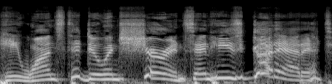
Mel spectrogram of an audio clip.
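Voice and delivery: put-on very high, worried, concerned granny voice. Describing a Geico ad to another speaker, imitating its concerned grandmother. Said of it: "like a concerned grandmother".

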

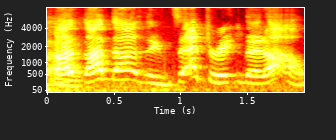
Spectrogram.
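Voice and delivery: high, animated cartoon rabbit character voice. Insisting to the other speaker the voice is accurate: Roger Rabbit voice. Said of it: "it sounds just like this".

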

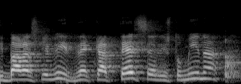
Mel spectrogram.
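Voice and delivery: loud, high, hyped promo announcer voice.

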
